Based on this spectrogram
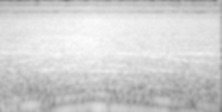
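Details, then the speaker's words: Diesel camper engine revving then settling: faint single diamond-like ringing tone from injector leak-back, indicating healthy injectors; more beeps would mean unhealthy injectors. "do you have that little like beeping noise that means the injectors are working perfectly if you just listen after I let off the ribs you'll hear sounds like a diamond tone like that buddy there"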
